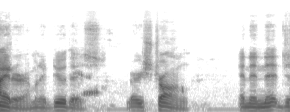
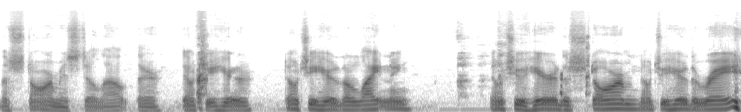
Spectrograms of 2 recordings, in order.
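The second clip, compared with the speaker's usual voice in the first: rough, creaky, raspy, insistent, pressing voice; 4 semitones higher than usual. Retelling a movie scene, imitating Michael Shannon's character insisting on the storm. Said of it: "don't be laughing at my Michael Shannon".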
